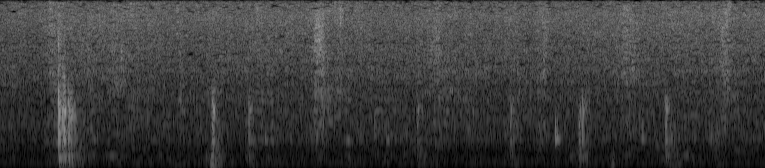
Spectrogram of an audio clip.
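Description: Chopped onion frying in oil in a nonstick frying pan over a low flame, a steady sizzle, with scattered taps and scrapes of a silicone spatula stirring it against the pan.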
